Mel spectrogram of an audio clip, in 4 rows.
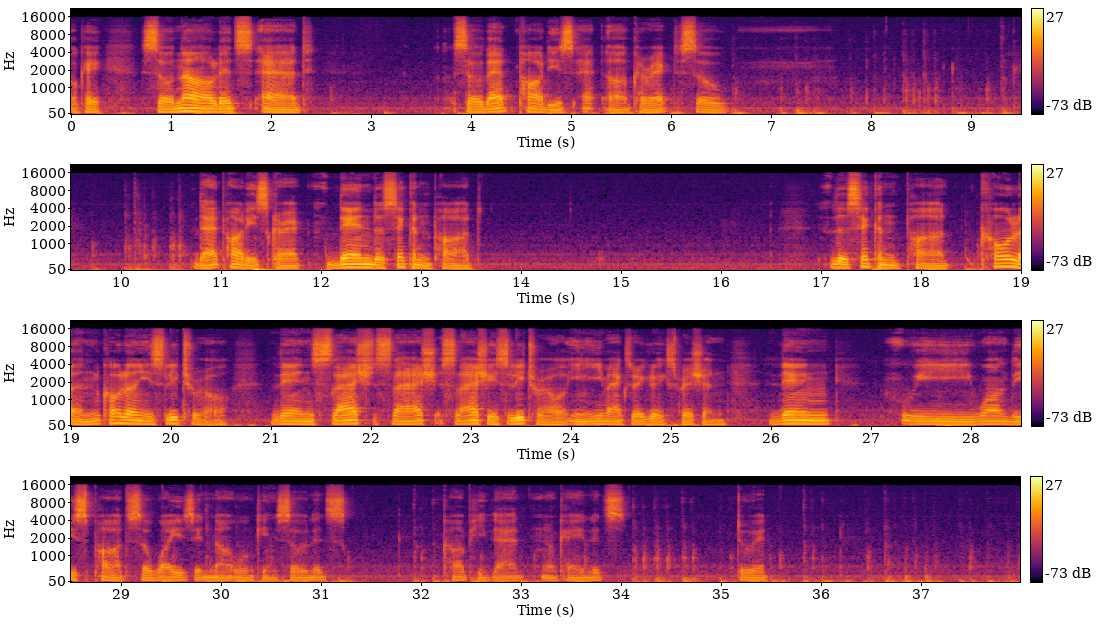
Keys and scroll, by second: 0.0-11.5 typing, 10.5 Home, 18.0 h, 20.3 n, 27.6 h, 27.8 h, 29.1-37.9 typing.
